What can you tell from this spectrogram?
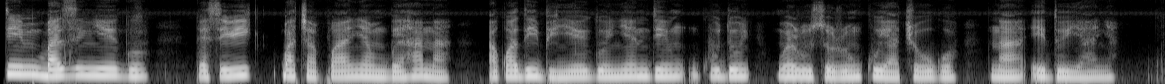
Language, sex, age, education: Igbo, female, 15-29, tertiary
